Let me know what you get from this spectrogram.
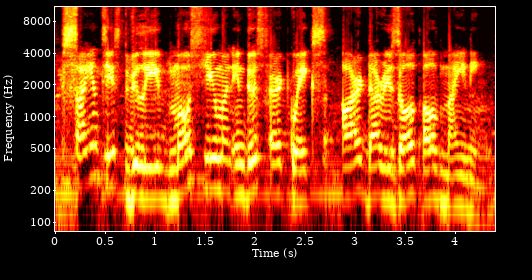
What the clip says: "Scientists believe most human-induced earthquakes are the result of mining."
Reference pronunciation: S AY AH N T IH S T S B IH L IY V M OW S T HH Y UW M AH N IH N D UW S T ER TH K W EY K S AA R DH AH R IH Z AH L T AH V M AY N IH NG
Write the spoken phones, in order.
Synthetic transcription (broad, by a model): S AY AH N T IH S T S B IH L IY V M OW S T HH Y UW M AH N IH N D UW S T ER T K W EY K S AA R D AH R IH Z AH L T AH V M AY N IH NG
